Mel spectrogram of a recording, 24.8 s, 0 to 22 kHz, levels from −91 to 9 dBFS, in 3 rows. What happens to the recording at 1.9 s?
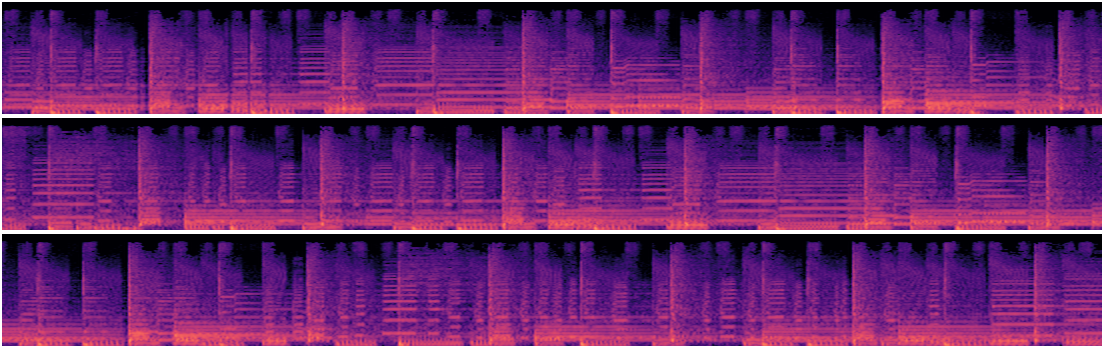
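At 1.9 s the audio is inside a run of repeated stalls (stutter) lasting from 1.01 to 2.02 s. Packets arrived too late for playback, so the jitter buffer kept running dry. It happened seven times, and each time the last sound was stretched to cover the wait. The gaps total about 150 ms, the longest is 39 ms, and only about 20 ms is actually lost, so the sound drags and hiccups rather than dropping out.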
